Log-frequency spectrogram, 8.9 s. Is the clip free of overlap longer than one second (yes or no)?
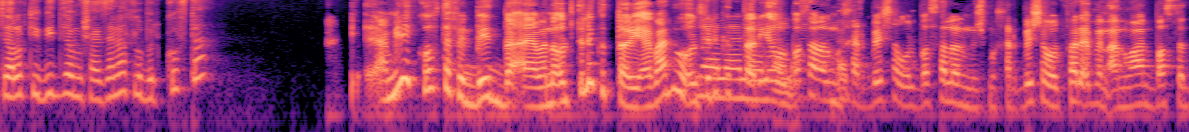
no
